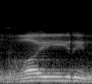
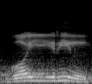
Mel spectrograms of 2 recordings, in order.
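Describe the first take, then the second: First: It begins with a rasping, flowing throat sound. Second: It begins with a hard g stop. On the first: The speaker calls it right. "ghairil yang benar" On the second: The speaker calls it wrong. "kita sebagian masih ada yang membaca go"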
